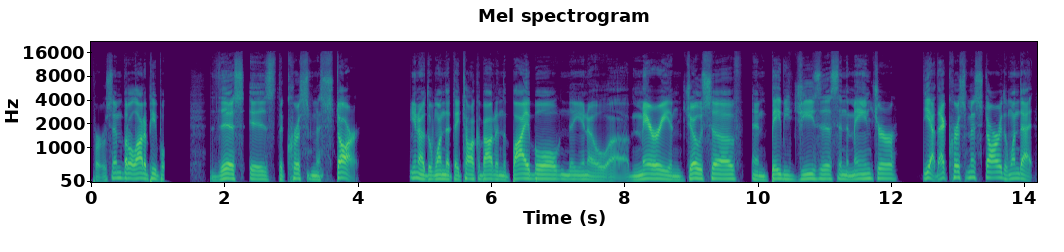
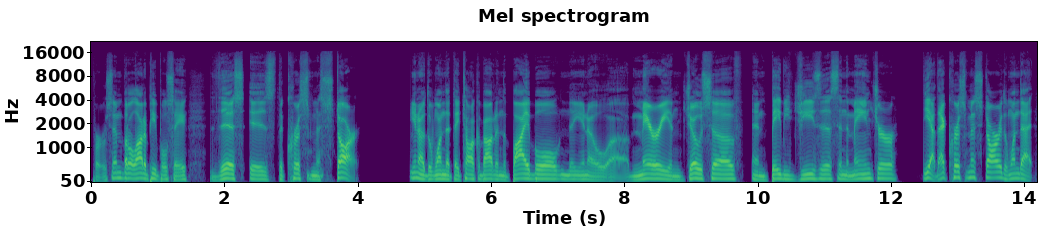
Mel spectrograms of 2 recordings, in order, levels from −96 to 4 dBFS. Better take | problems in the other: second | audio cutting out; at 1 s

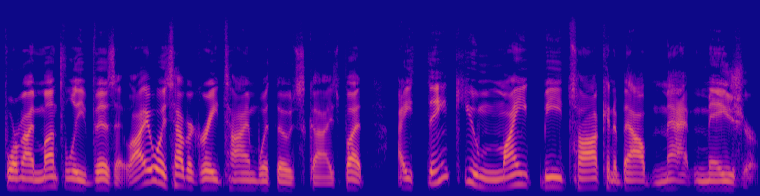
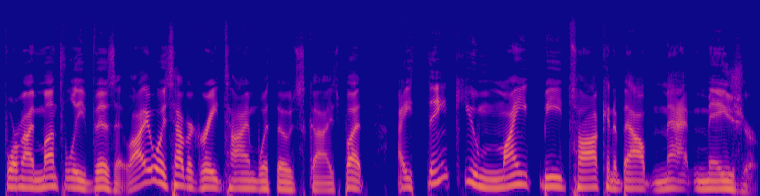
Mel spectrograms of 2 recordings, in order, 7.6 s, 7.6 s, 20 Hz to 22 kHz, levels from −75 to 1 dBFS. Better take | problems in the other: second | thin; somewhat; fading below 250 Hz

